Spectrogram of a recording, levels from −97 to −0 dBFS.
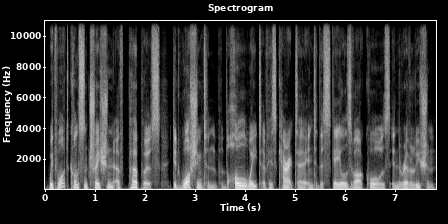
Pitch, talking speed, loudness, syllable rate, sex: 110 Hz, 175 wpm, -20 LUFS, 5.2 syllables/s, male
